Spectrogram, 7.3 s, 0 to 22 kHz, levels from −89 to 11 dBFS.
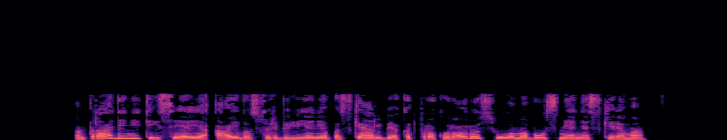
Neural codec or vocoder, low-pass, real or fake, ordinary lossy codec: codec, 16 kHz, 16 kbps, FreqCodec, smaller model; 7.2 kHz; fake; MP3, 32 kbps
